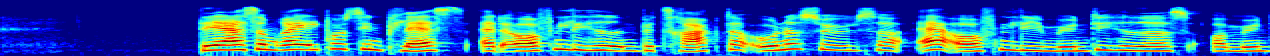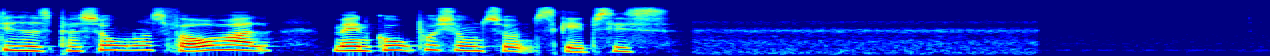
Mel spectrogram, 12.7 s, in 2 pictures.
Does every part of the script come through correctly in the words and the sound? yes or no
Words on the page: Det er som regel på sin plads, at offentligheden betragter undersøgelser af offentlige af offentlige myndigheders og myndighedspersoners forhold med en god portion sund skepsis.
no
